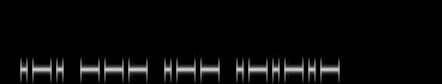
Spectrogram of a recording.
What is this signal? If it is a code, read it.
Morse code, heard as a keyed tone, about 20 wpm, 700 Hz. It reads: ROW.
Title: Sentences with 7-Word Phrases - 20wpm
